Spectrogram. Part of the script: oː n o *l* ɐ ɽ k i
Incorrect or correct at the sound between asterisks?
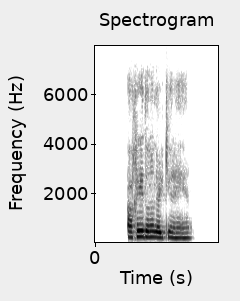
correct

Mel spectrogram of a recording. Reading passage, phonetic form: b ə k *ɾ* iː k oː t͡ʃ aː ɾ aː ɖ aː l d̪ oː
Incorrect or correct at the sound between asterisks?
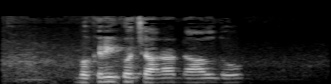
correct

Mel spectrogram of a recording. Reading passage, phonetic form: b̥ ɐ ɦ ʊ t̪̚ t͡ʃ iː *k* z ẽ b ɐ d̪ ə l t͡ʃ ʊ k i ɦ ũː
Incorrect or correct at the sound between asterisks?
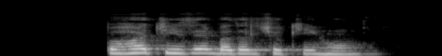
incorrect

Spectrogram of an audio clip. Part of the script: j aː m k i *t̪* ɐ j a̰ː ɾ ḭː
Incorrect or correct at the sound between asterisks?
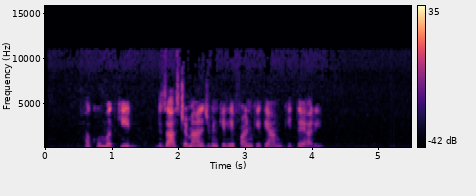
correct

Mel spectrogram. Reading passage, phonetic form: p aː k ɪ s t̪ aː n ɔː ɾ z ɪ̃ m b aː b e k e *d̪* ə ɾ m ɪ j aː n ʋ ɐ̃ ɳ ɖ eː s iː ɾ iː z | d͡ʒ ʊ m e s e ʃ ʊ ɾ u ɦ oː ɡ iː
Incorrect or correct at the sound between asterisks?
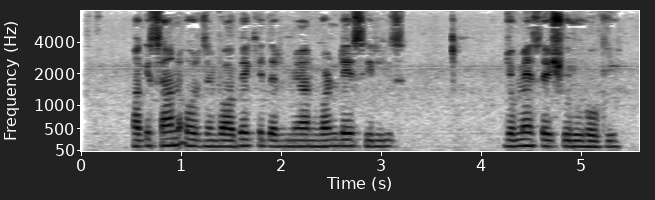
correct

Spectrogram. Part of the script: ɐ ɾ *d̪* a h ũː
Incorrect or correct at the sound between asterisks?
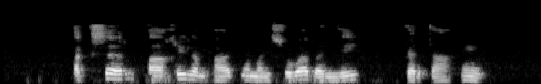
incorrect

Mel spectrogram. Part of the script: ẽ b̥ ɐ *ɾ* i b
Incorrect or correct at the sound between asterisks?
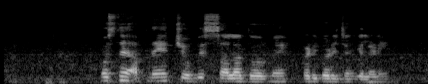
incorrect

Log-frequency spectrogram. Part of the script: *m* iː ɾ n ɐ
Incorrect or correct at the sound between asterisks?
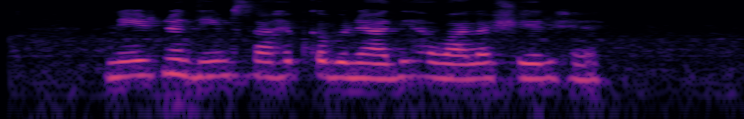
incorrect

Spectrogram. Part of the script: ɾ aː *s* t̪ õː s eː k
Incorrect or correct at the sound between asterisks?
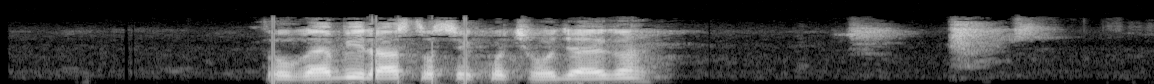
correct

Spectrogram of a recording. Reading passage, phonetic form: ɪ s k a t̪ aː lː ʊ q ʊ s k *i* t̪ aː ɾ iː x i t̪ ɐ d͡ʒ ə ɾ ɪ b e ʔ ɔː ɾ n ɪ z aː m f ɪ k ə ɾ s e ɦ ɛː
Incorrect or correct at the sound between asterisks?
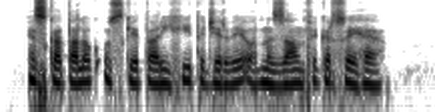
incorrect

